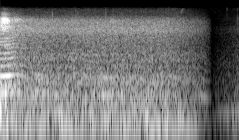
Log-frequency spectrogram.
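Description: Honeybees of a freshly hived swarm buzzing over the open hive box, a steady hum that fades out near the end.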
